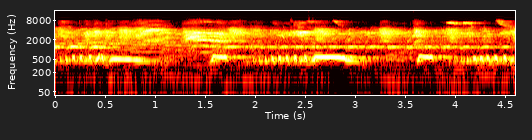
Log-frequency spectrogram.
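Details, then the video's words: An active Barbary dove repeats its call about every two seconds. Each one starts with a sharp note, runs into a pulsing, purring roll and ends on a drawn-out coo, with faint bird chirps behind. "burung puter gacor"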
